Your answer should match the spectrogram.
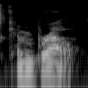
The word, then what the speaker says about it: Kimbrel: Yeah, I think my favorite guy in this list is probably Kimbrell, because he has – I always say Kimbrell. There's not two R's in his name. It's Kimbrell. I don't know why I can't say his name right, but I haven't been able to do it for like 5 years.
